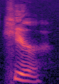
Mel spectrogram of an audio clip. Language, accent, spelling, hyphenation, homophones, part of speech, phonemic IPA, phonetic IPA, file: English, US, hear, hear, here / hir / hair, verb / interjection, /ˈhɪɚ/, [ˈhɪɹ̩], En-us-hear.ogg
- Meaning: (verb) 1. To perceive sounds through the ear 2. To perceive (a sound, or something producing a sound) with the ear, to recognize (something) in an auditory way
